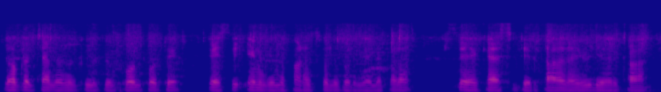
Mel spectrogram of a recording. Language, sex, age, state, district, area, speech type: Tamil, male, 18-30, Tamil Nadu, Kallakurichi, rural, spontaneous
